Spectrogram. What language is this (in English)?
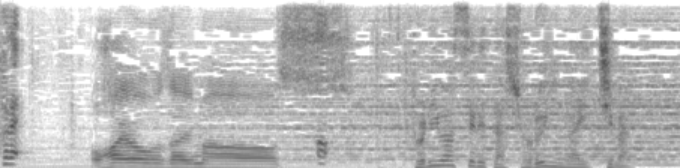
Japanese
